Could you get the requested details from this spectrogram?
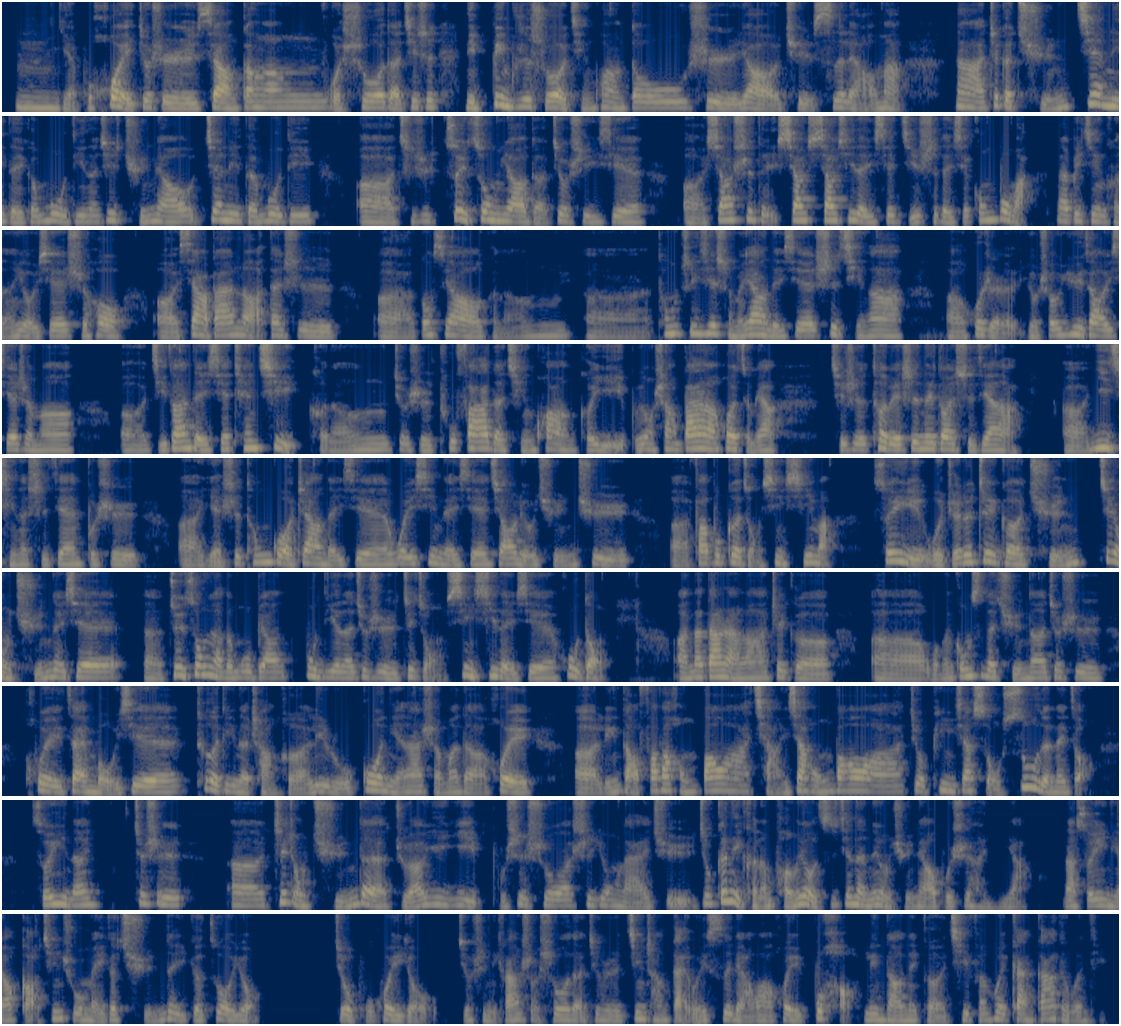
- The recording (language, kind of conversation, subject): Chinese, podcast, 什么时候应该把群聊里的话题转到私聊处理？
- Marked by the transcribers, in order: none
